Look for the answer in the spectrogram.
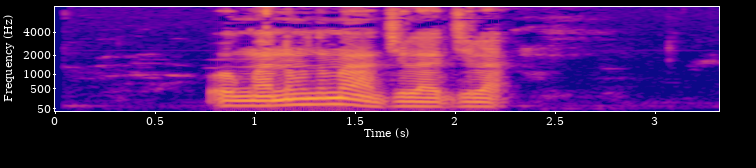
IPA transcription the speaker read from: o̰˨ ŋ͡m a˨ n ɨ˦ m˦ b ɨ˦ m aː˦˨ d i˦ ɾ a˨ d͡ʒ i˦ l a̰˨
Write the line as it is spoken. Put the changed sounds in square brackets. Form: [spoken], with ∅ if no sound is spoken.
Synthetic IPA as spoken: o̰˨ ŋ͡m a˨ n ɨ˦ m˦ [d] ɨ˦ m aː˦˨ [d͡ʒ] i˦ [l] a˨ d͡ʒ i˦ l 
